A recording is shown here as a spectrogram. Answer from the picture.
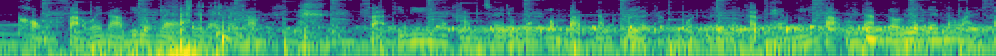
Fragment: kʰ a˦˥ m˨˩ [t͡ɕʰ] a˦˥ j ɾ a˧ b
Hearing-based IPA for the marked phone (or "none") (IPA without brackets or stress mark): t͡ɕʰ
